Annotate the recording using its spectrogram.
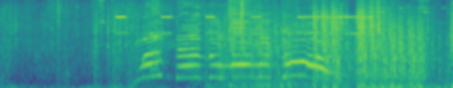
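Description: A young woman exclaims into a microphone.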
